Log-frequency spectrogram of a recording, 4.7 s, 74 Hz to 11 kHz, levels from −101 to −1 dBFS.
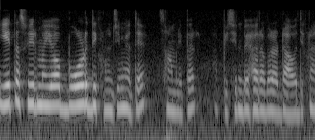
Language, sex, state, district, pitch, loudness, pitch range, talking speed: Garhwali, female, Uttarakhand, Tehri Garhwal, 225 Hz, -39 LUFS, 210-255 Hz, 215 wpm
